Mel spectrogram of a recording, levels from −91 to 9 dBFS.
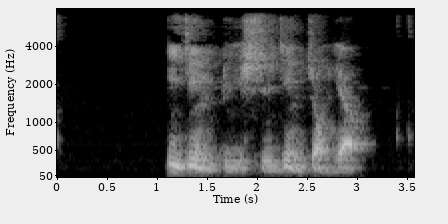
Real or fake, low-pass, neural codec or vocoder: real; 7.2 kHz; none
